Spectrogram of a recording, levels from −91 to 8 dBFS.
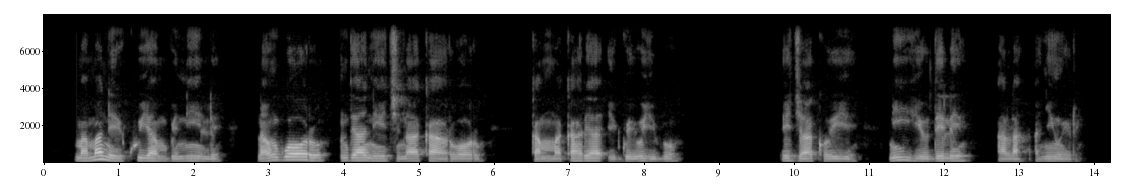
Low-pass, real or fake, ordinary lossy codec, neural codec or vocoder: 7.2 kHz; real; none; none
